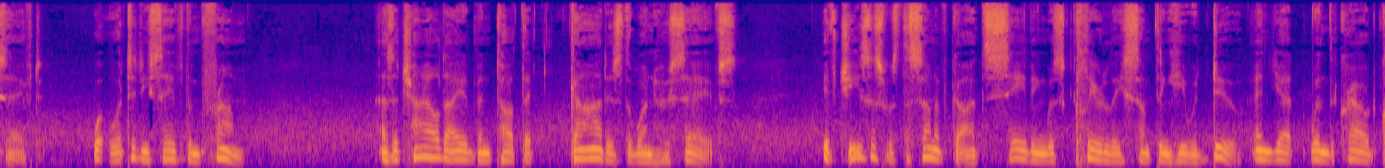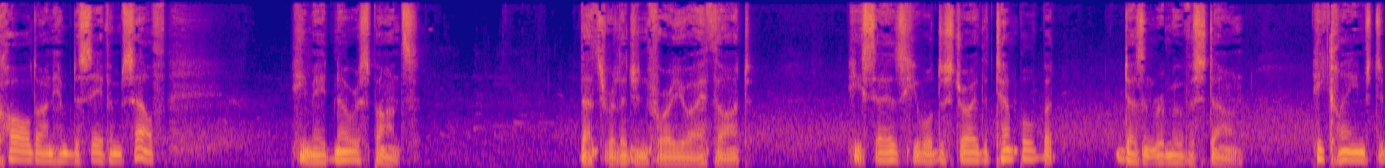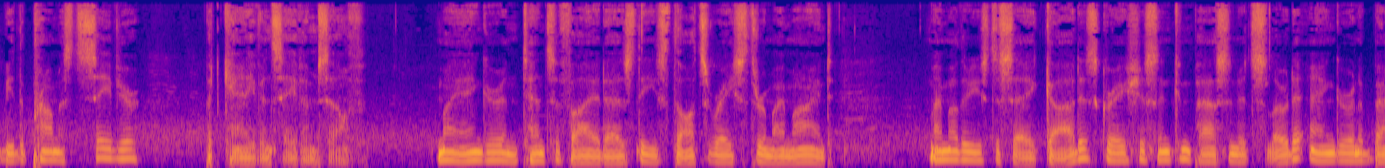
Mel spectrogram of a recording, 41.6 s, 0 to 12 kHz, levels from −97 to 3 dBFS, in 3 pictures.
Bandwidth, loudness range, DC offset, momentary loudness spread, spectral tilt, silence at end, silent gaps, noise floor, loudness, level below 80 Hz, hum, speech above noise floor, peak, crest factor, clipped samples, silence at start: 11.5 kHz; 6 LU; under 0.1%; 9 LU; -3.5 dB/octave; 0 s; none; -59 dBFS; -26 LUFS; -58 dBFS; none; 32 dB; -6 dBFS; 22 dB; under 0.1%; 0 s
